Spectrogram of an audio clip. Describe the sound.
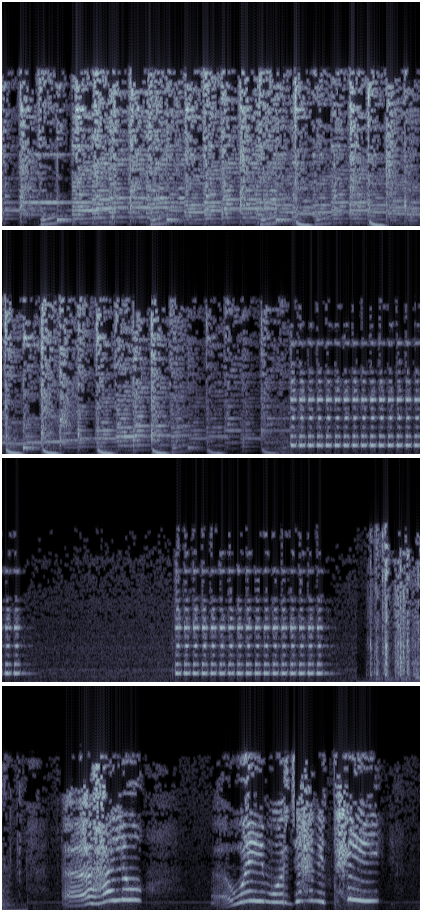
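A telephone ringtone sounds during a dramatized sketch: two long electronic ringing bursts, each about one and a half seconds, made of steady stacked tones. Other tonal sounds come before them, and voices follow.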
